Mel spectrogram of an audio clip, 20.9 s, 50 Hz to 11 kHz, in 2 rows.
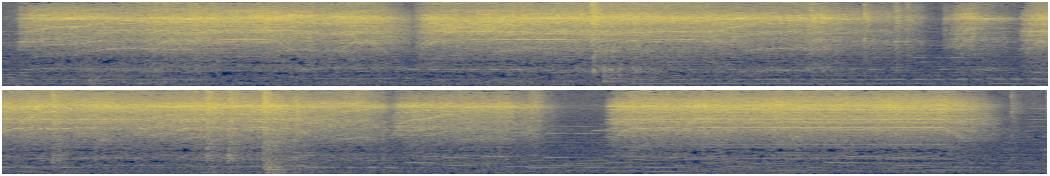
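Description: Small electric motors of remote-control toy bumper cars whirring in long runs, with short pauses about 4, 9 and 16 seconds in.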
